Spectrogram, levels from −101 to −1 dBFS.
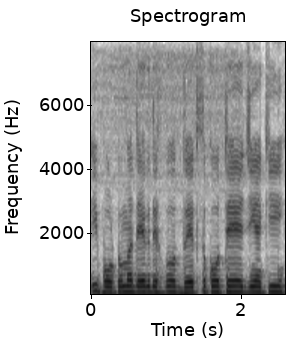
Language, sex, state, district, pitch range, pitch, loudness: Rajasthani, male, Rajasthan, Nagaur, 170-175 Hz, 175 Hz, -14 LUFS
